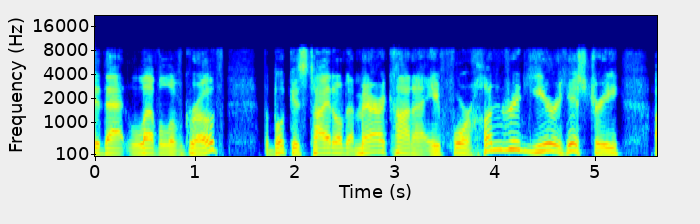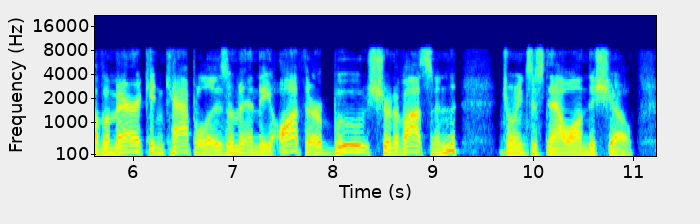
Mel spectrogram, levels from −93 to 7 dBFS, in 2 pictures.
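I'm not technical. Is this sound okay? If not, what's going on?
No. Throughout the speech there's Opus voice compression, squeezed hard to save data. Everything above about 8.8 kHz is missing, so the voice sounds muffled, and the coarse coding of its texture adds a hoarse, slightly robotic edge from start to finish.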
